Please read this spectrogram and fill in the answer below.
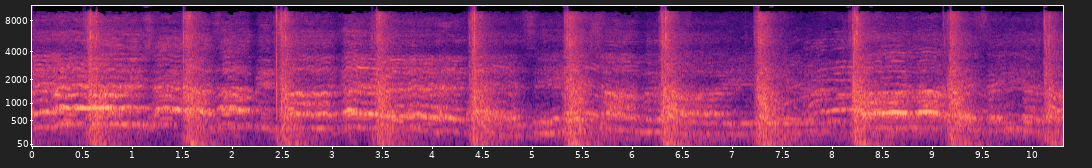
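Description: A crowd of men chanting a noha together, with a sharp, even beat of matam chest-beating, hands striking chests about once a second.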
